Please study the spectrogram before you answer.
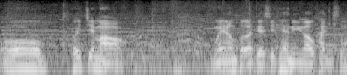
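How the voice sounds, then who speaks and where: An actor with a Taiwanese accent playing a confident, boastful veteran village chef in a radio drama. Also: male voice, mid-range voice, animated, unhurried, over music, lightly acted. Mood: chatty.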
